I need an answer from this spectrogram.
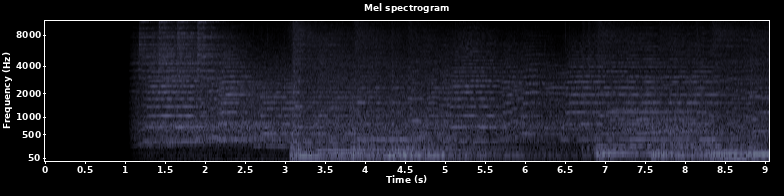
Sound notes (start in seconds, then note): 1.2 intense majestic music; 1.6 bell rings; 5.3 majestic music continues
